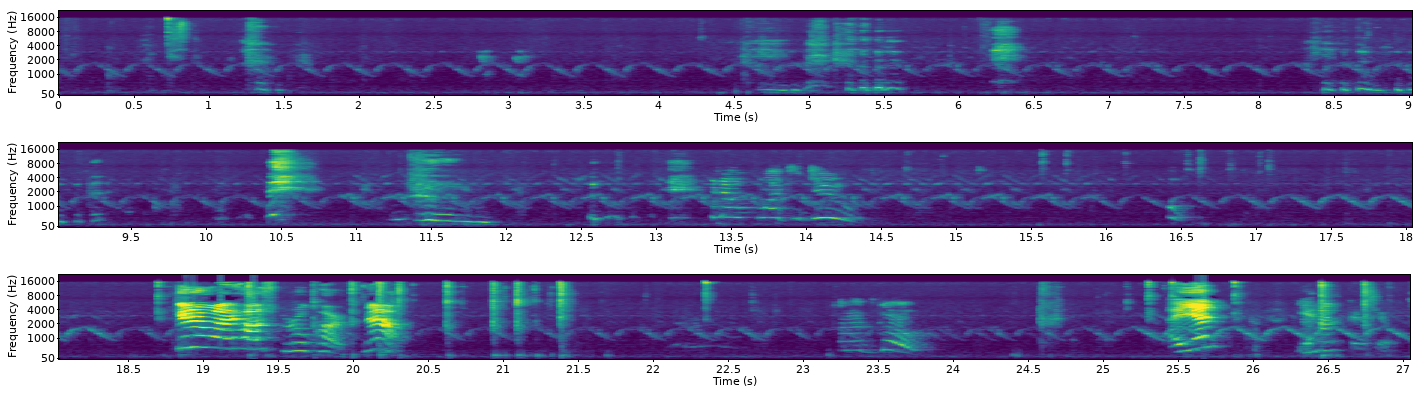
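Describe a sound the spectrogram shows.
An ambulance siren wails with a fast, even warble.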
